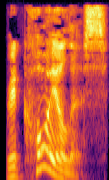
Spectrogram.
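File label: "recoilless", British English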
